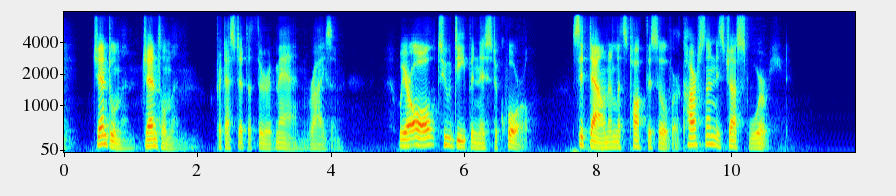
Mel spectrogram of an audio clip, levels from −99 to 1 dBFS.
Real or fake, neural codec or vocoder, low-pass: fake; codec, 16 kHz, about 1 kbps, DyCAST, with the encoder's durations; 7.2 kHz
